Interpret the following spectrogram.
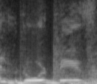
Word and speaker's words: RodBez: है वो और ये रोड बेज पे रोड बेज चूंकि पापा रोड रोडवेज का बस चलाते थे तो बिहार में क्या रोडवेज करके प्रोनाउंस करते थे तो उसको हम रोडवेज कर दिए ताकि लोग थोड़ा सा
